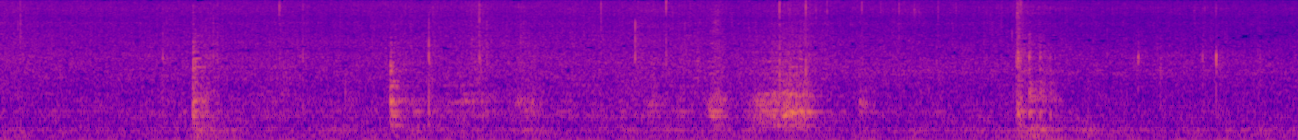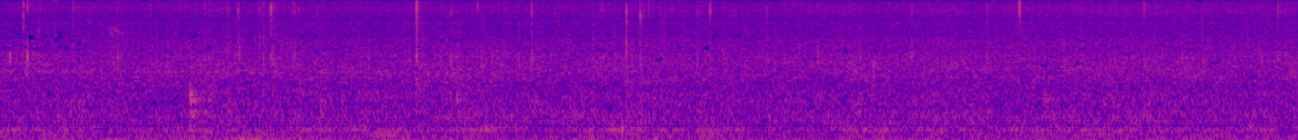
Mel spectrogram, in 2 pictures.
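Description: Shredded-vegetable fritters frying in oil in a nonstick pan: a steady soft sizzle with scattered pops. A few louder scraping clatters come about one, two, four and five seconds in as the fritters are turned.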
